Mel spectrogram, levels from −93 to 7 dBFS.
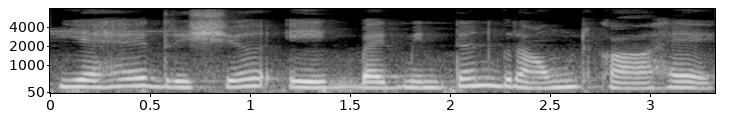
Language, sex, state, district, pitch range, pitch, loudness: Hindi, female, Punjab, Fazilka, 210-240 Hz, 220 Hz, -13 LUFS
